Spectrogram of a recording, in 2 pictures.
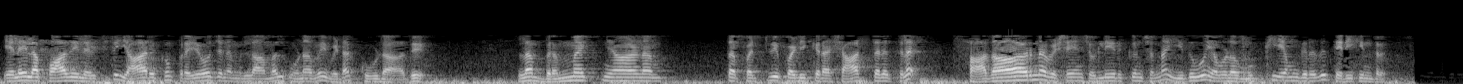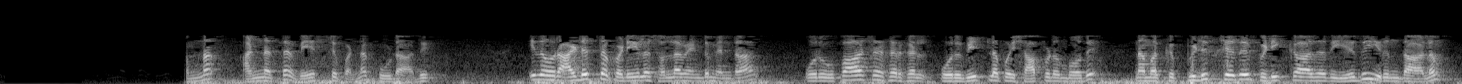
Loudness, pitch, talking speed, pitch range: -16 LUFS, 155 Hz, 90 wpm, 135-170 Hz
